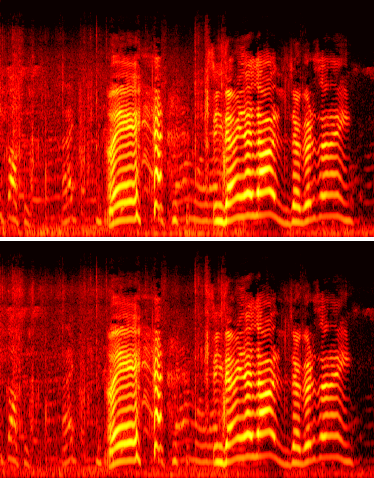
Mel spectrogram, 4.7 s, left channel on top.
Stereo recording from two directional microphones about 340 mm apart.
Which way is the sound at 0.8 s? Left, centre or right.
Centre.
